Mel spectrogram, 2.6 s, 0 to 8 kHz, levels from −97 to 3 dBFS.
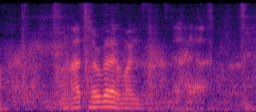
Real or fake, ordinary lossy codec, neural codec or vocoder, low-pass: fake; none; codec, 16 kHz in and 24 kHz out, 0.8 kbps, FocalCodec, streaming, 65536 codes; 7.2 kHz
